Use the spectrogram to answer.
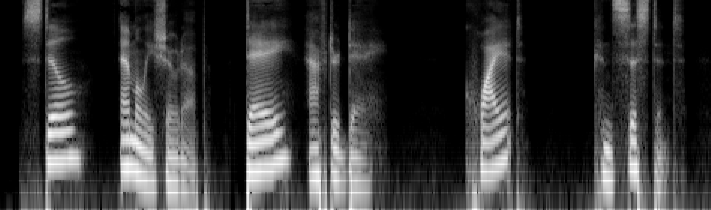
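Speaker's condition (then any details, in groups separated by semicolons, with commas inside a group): No condition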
